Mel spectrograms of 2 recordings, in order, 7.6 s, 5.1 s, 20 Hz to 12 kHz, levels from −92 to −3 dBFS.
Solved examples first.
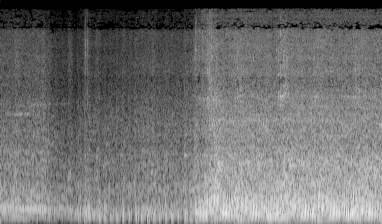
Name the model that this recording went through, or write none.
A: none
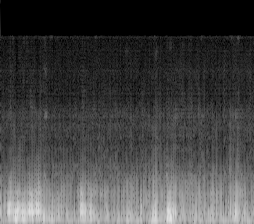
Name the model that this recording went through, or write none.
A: vocoder, Vocos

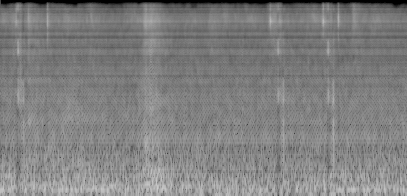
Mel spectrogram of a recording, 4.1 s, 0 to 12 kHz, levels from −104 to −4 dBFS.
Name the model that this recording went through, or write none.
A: vocoder, Vocos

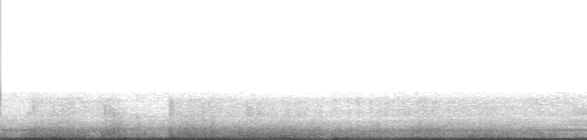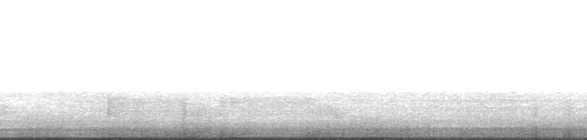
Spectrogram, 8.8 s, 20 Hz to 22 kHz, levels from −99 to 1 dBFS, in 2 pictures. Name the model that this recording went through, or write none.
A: vocoder, Vocos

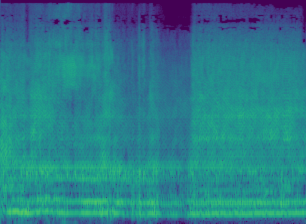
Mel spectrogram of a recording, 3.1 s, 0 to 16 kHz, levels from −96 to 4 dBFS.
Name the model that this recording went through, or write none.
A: vocoder, Vocos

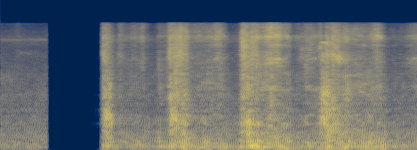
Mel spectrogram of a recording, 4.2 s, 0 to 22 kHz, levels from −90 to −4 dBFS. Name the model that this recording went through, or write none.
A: vocoder, Vocos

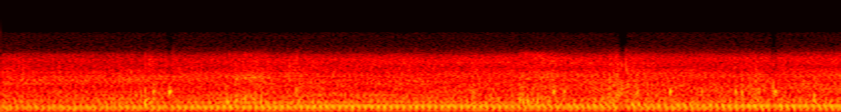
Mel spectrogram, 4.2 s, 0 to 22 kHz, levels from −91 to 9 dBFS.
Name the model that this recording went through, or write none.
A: none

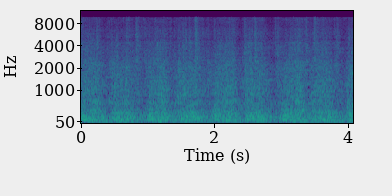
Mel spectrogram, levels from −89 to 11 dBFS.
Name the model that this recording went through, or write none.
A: vocoder, Vocos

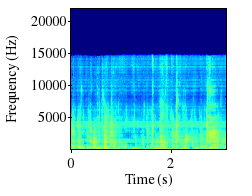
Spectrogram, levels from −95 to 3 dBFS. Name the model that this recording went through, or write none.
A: vocoder, Vocos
